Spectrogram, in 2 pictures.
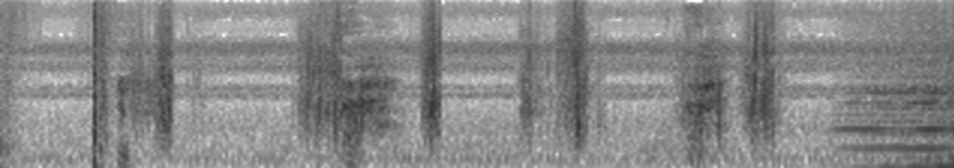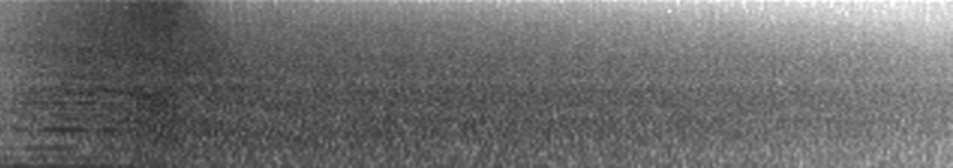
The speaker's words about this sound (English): He wouldn't be calling them either, because the car that just pulled away from his house was an unmarked police vehicle.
